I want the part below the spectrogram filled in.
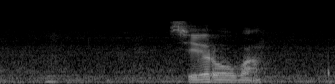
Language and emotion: Russian, neutral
